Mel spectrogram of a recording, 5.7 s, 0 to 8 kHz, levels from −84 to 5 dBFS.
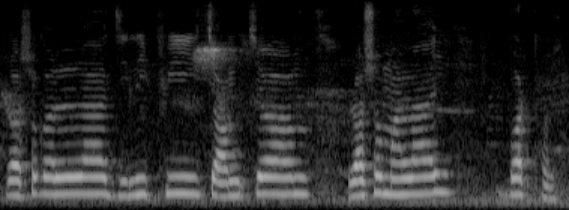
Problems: constant background noise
